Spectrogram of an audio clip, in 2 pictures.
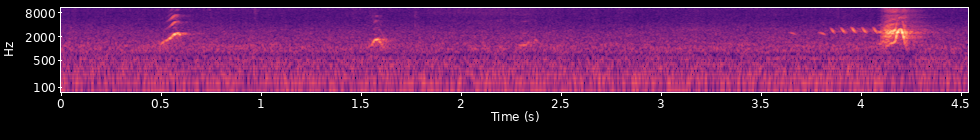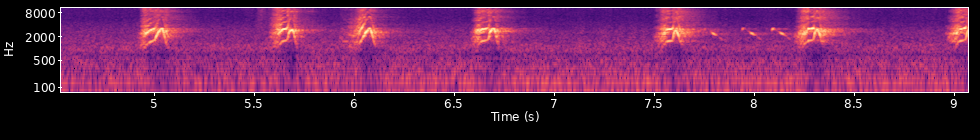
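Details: Blue-faced honeyeater in Australia, a very noisy, vocal bird: a few faint notes, then a series of eight sharp, piercing high calls repeated roughly every half second to second, with faint trilled notes between them.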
